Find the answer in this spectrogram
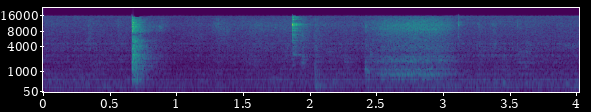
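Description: A metal spoon knocking against the stainless-steel mixing bowl of a Thermomix TM31: a sharp clink just under a second in, a lighter one about a second later, then a short scrape as a sample of the cream is scooped out.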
